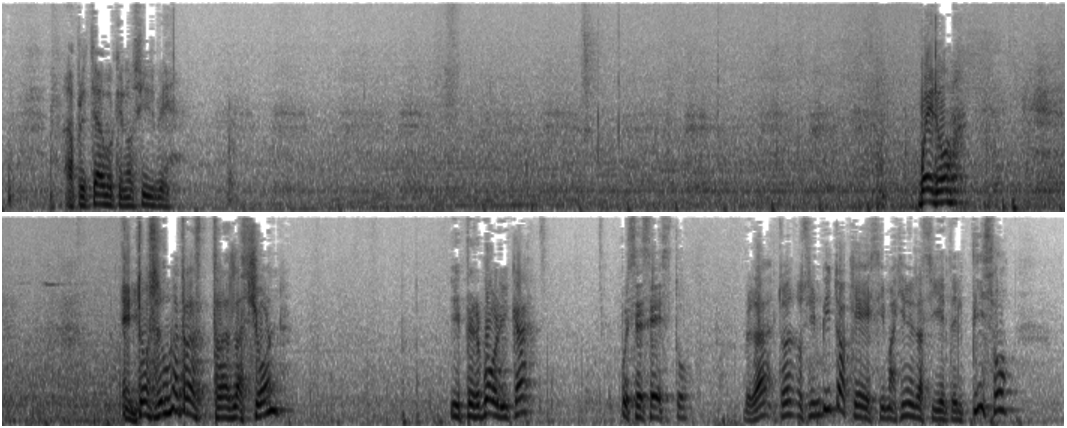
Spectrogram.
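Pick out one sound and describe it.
An elderly man lectures calmly in a room with some echo, heard through a microphone.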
